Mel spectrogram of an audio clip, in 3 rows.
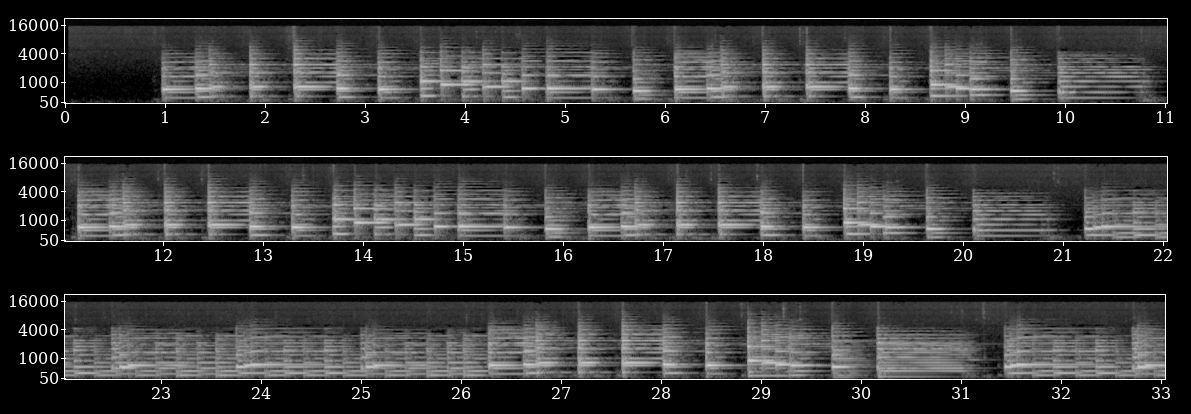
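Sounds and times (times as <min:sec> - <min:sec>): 
courtly dance minuet music: 0:00.9 - 0:33.0.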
